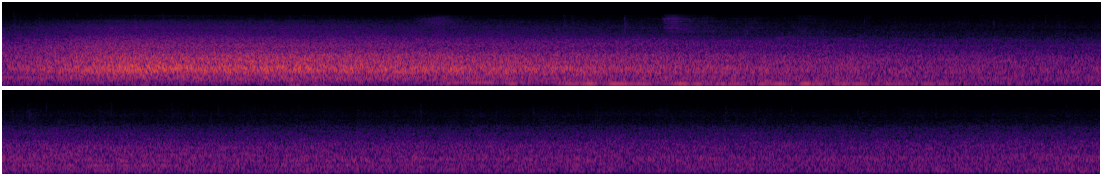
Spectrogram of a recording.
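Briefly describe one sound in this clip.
A large crowd roars loudly, then the cheering slowly fades to a steady murmur.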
